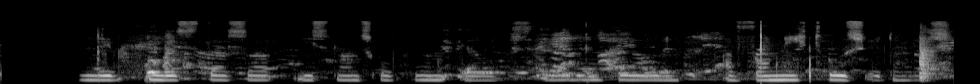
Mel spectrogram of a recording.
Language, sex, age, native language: Icelandic, female, 50-59, Icelandic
